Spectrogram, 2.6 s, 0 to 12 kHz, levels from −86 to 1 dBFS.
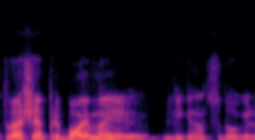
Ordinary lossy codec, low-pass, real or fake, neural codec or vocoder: Opus, 16 kbps; 7.2 kHz; real; none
